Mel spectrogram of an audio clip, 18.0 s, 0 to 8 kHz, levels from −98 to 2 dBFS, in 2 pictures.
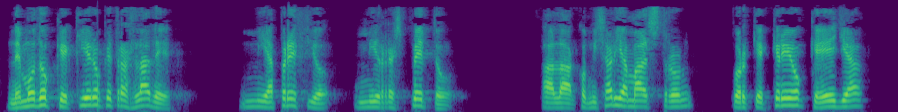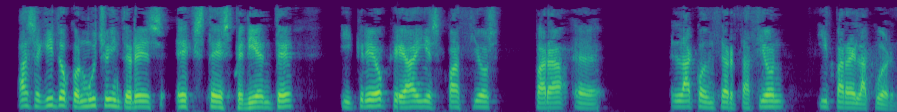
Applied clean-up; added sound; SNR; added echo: neural mask model Resemble Enhance denoiser.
